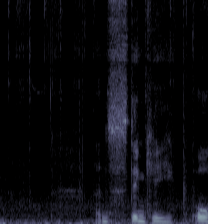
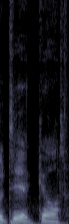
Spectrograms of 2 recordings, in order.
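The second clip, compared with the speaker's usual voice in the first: normal talking voice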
